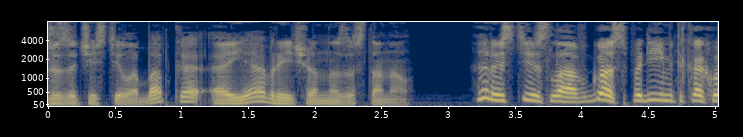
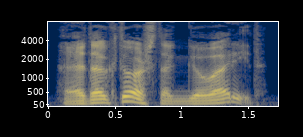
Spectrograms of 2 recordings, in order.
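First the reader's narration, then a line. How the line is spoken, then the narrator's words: Angry deep bass. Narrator (Russian): уже гневно пробасил Николай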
